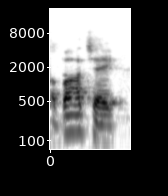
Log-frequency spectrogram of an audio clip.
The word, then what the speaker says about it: Abate: You can order it, and like my name is like spelled Abate, and it's pronounced Abate.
